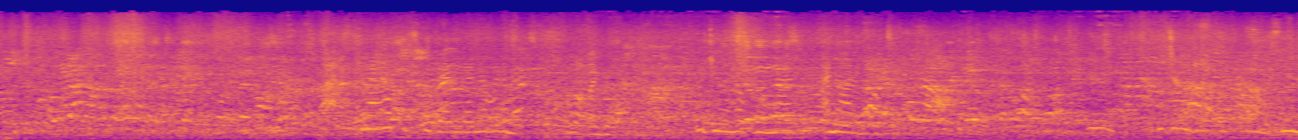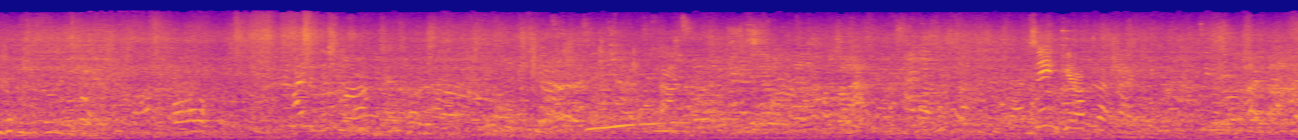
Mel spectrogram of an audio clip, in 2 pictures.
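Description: A busy crowd of people chatters all around.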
